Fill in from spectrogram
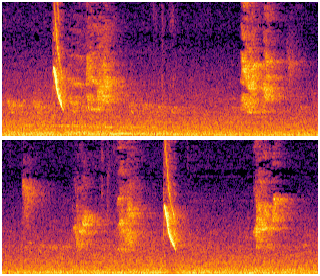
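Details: Prenjak lumut prinia uttering piw calls, two sharp downward-sweeping notes roughly four seconds apart, with quieter high buzzy bursts in between over a low constant hiss.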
